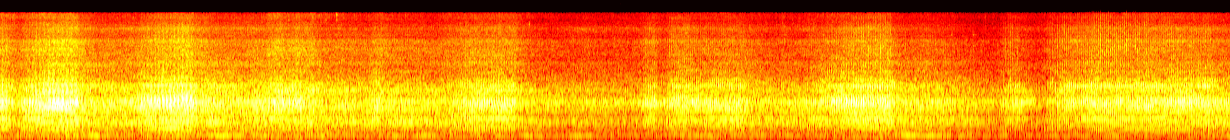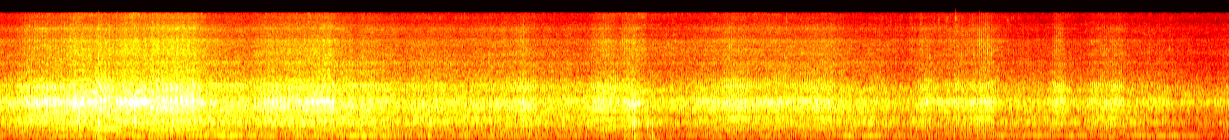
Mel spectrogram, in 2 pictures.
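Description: Dirt bike engine on the move, the throttle opening and easing off again and again, with the bike's rattle over the rough sandy track.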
